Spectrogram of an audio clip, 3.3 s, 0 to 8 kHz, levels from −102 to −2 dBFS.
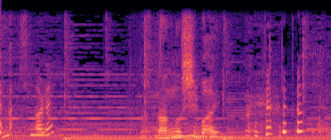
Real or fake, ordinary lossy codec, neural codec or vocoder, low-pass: real; none; none; 7.2 kHz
